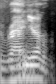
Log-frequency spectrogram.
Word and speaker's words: Regnault: Henri Regnault.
